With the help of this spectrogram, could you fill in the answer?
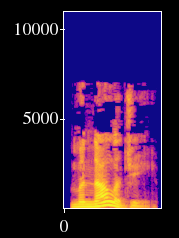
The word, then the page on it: monology: British English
